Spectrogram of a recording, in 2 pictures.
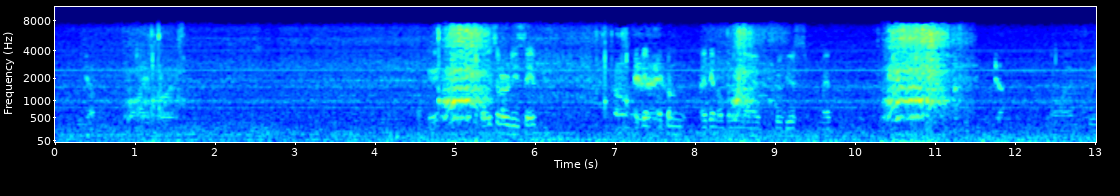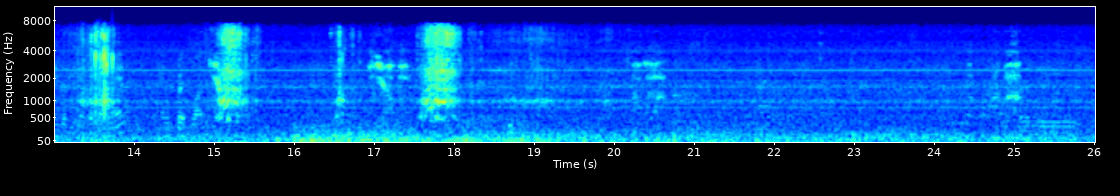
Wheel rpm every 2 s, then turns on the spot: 10, 0, 20, 0, 10, 30, 0, 10, 10, 10, 0, 0, 0.
0-2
